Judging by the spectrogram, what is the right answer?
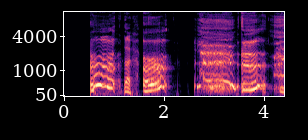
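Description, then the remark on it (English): A voice imitates a child's harsh, seal-like barking croup cough: several strained, voiced bursts in quick succession with brief gaps, fairly loud, with no other sounds. “we woke up to what sounded like a seal was in the house. Bodhi was doing this cough.”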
